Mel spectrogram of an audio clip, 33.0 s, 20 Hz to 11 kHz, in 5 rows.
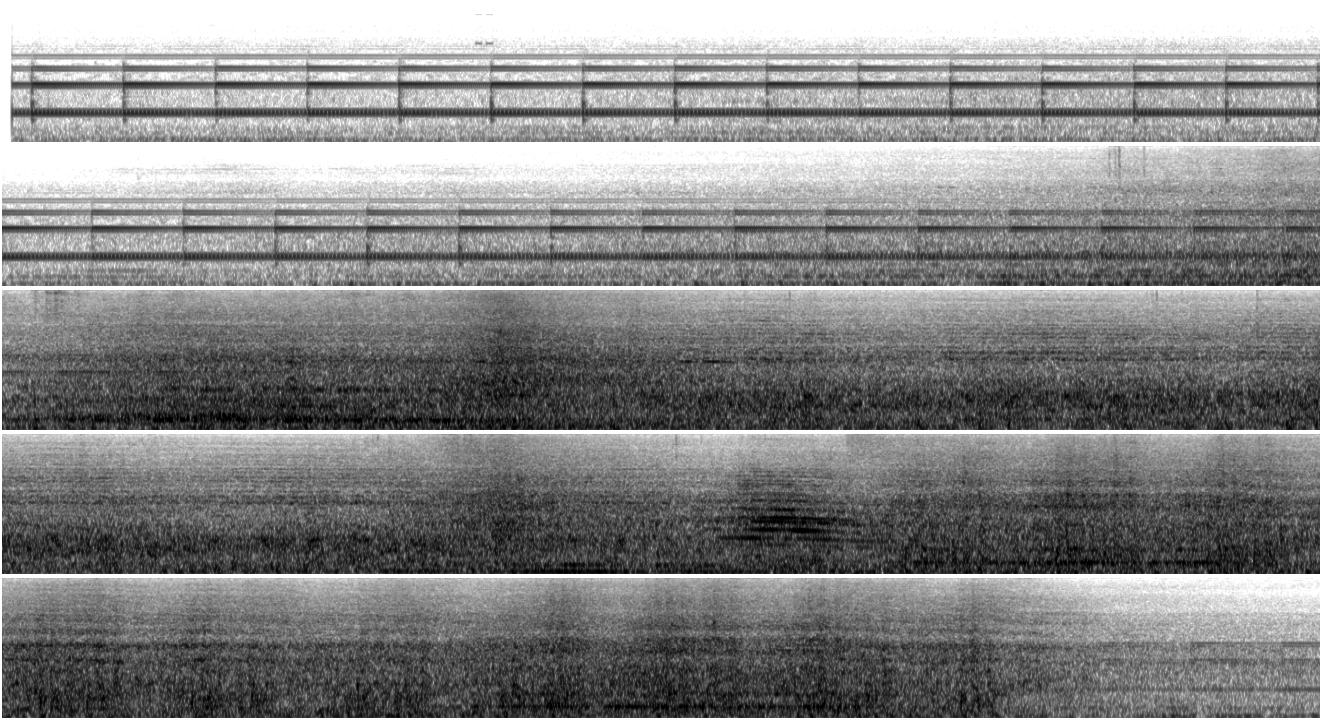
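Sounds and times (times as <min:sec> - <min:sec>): train wheels clattering over rail joints: 0:12.0 - 0:31.6.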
